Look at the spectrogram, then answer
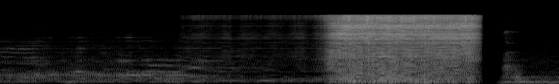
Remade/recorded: remade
